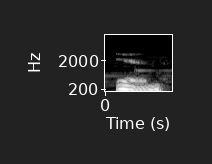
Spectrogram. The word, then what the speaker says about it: Quotien: It's Quotien. Quotient? Ocean. Type Good it with up. those QU names. That's how it's spelled. Ocean. Just add a T.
